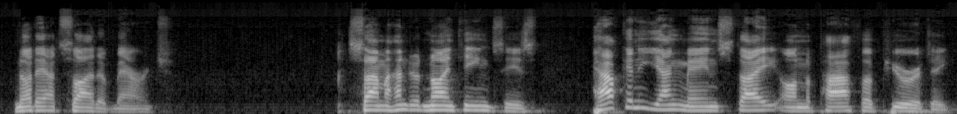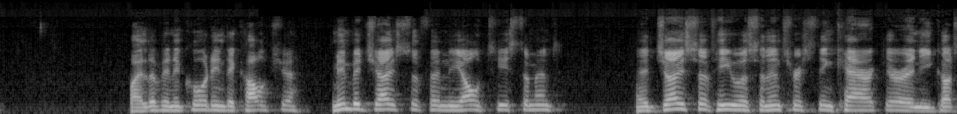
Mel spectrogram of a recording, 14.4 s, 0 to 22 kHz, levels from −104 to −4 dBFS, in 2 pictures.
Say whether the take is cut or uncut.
cut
